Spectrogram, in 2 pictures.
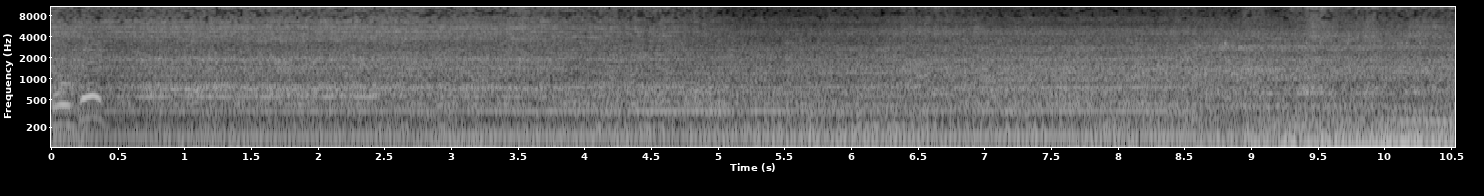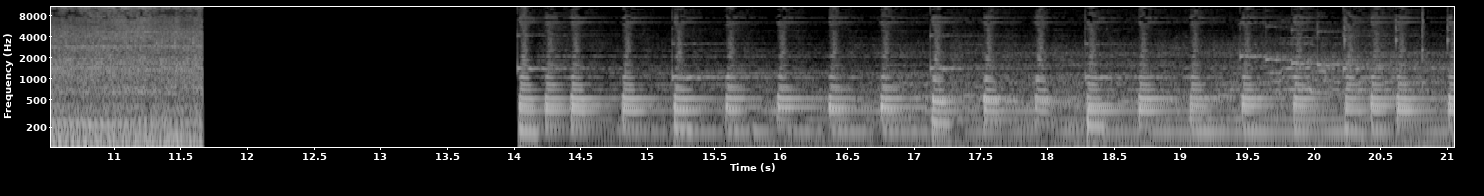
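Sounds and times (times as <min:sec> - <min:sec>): concrete cutter engine: 0:00.0 - 0:11.7
hiss of cutting concrete: 0:00.0 - 0:11.7.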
